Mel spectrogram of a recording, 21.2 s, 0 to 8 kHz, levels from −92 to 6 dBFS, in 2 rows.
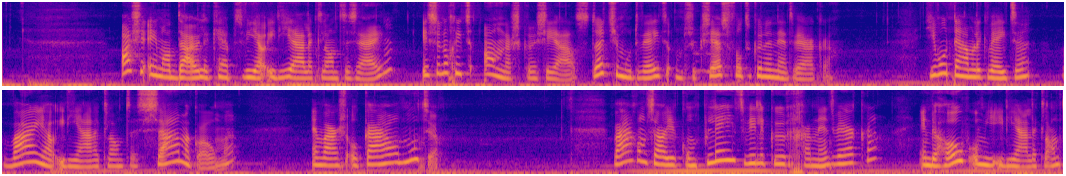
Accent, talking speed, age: Dutch, 150 wpm, 20-39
